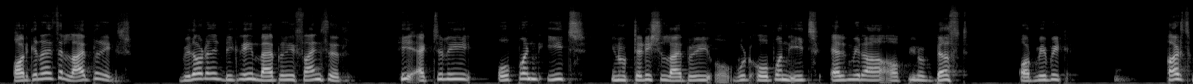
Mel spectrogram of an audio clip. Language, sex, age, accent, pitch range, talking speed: English, male, 60-79, Indian, 175-220 Hz, 140 wpm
